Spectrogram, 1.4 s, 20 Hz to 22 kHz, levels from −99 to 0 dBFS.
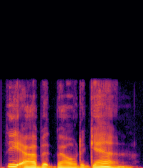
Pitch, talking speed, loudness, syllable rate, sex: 180 Hz, 170 wpm, -14 LUFS, 5.1 syllables/s, female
